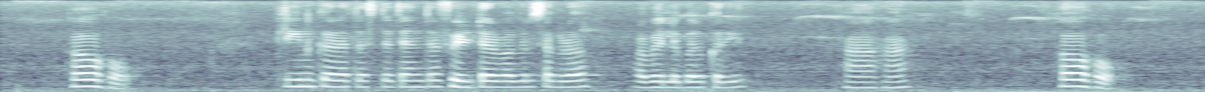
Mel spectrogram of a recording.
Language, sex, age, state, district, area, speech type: Marathi, female, 30-45, Maharashtra, Amravati, rural, spontaneous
